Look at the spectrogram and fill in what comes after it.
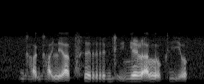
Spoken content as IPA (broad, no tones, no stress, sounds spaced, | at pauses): ɡʱ a̰ ɡʱ a̰ lʲ a̰ t͡sʰ ɨ r ʉ ɡʱ ḭ ʎ e ɭ a̰ l o̰ k zʲ o̰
